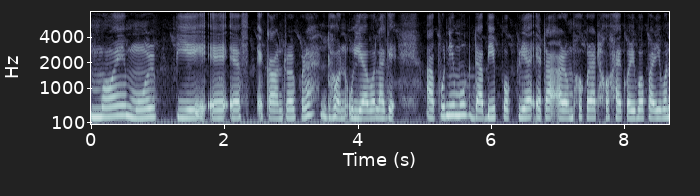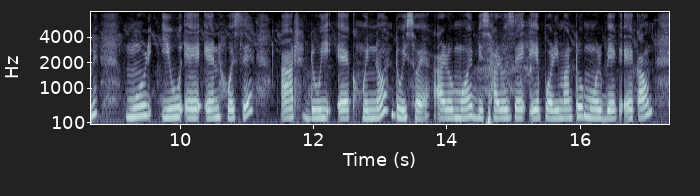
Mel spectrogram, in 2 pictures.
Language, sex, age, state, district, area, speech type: Assamese, female, 18-30, Assam, Sivasagar, rural, read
